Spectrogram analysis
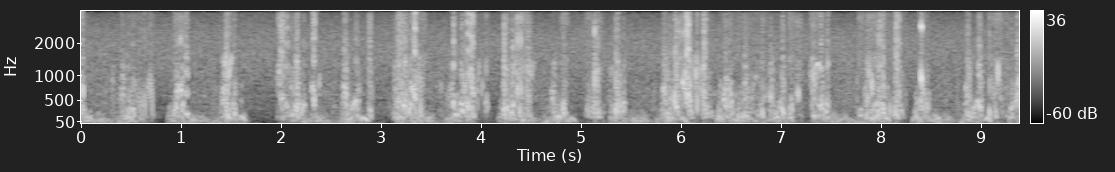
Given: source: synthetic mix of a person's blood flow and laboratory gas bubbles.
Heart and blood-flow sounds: Doppler ultrasound of blood flow; precordium
0.00-0.06 s: bubbles
0.40-0.74 s: bubbles
0.92-1.08 s: bubbles
1.40-1.51 s: bubbles
1.94-2.17 s: bubbles
2.29-2.40 s: bubbles
2.86-2.94 s: bubbles
3.06-3.44 s: bubbles
3.69-3.77 s: bubbles
3.80-4.07 s: bubbles
4.20-4.54 s: bubbles
4.79-4.88 s: bubbles
5.03-5.40 s: bubbles
5.82-6.36 s: bubbles
6.40-6.88 s: bubbles
7.06-7.22 s: bubbles
7.28-7.38 s: bubbles
7.76-8.25 s: bubbles
8.36-8.46 s: bubbles
9.05-9.34 s: bubbles
From the record:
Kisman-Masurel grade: 243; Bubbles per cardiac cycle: several, 3 to 8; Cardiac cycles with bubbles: 100%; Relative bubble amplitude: loud (0.450 to 0.775); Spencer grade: 3 (all of the cardiac periods contain showers or single bubble signals, but not dominating or overriding the cardiac motion signals); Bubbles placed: anywhere in the cardiac cycle

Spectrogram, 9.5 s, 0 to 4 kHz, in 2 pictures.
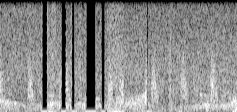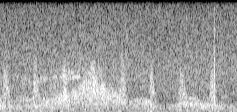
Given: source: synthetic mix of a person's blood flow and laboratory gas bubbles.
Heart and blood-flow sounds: Doppler ultrasound of blood flow; subclavian vein
2.93-3.26 s: bubbles
3.37-3.53 s: bubbles
From the record:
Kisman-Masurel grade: 211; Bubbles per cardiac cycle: several, 3 to 8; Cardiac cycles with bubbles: 1 to 10%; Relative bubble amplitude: barely perceptible (0.100 to 0.250); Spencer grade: 1 (occasional bubble signal discernible with the cardiac motion signal, with majority of cardiac periods free of bubbles); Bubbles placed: anywhere in the cardiac cycle

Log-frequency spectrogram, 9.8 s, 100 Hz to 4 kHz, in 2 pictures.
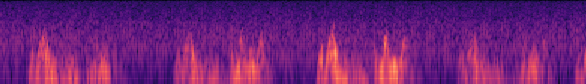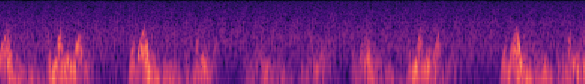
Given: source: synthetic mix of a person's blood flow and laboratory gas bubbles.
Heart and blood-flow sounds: Doppler ultrasound of blood flow; precordium
9.70-9.76 s: bubbles
From the record:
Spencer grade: 1 (occasional bubble signal discernible with the cardiac motion signal, with majority of cardiac periods free of bubbles); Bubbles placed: anywhere in the cardiac cycle

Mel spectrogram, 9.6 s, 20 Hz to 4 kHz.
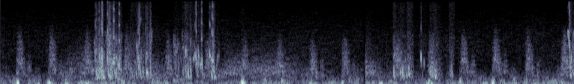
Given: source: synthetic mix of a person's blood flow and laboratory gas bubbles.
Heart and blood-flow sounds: Doppler ultrasound of blood flow; subclavian vein
1.54-2.04 s: bubbles
2.09-2.54 s: bubbles
2.88-3.42 s: bubbles
3.44-3.65 s: bubbles
6.53-6.89 s: bubbles
6.97-7.10 s: bubbles
7.14-7.32 s: bubbles
7.46-7.57 s: bubbles
9.43-9.58 s: bubbles
From the record:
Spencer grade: 2 (many but less than half of the cardiac periods contain bubble signals, singularly or in groups); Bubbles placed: anywhere in the cardiac cycle

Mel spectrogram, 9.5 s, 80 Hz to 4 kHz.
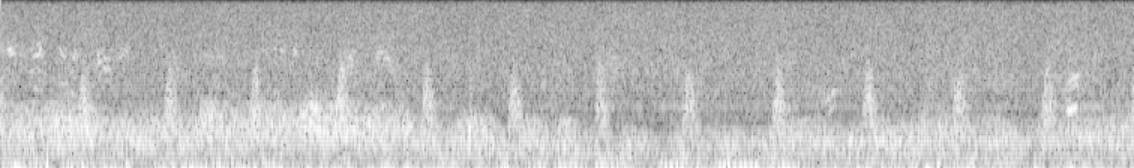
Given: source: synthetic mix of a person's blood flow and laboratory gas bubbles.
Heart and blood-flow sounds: Doppler ultrasound of blood flow; subclavian vein
no bubbles
From the record:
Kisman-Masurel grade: 000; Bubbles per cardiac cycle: 0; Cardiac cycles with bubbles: 0%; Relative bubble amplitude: no bubbles discernible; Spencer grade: 0 (complete lack of bubble signals)

